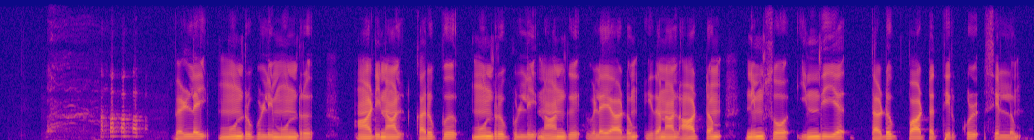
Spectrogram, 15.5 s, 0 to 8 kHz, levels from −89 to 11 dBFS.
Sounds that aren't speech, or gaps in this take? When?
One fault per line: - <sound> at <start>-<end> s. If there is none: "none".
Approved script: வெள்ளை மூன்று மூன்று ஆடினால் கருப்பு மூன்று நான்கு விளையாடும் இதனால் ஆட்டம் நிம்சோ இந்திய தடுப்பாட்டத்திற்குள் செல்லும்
- laugh at 0.7-2.2 s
